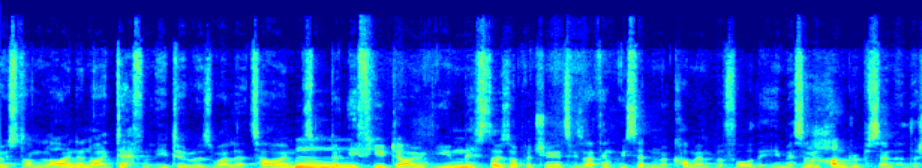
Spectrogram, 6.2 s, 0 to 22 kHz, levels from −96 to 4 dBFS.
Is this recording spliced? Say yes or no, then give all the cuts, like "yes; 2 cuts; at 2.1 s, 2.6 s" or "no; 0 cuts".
no; 0 cuts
